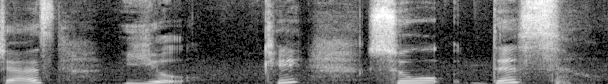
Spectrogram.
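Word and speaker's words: yeux: okay y e u x and it is pronounced as yo okay so this y which is known as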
